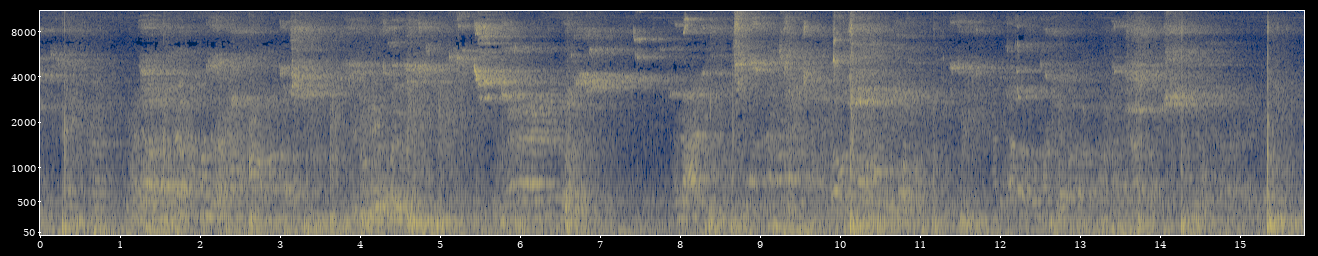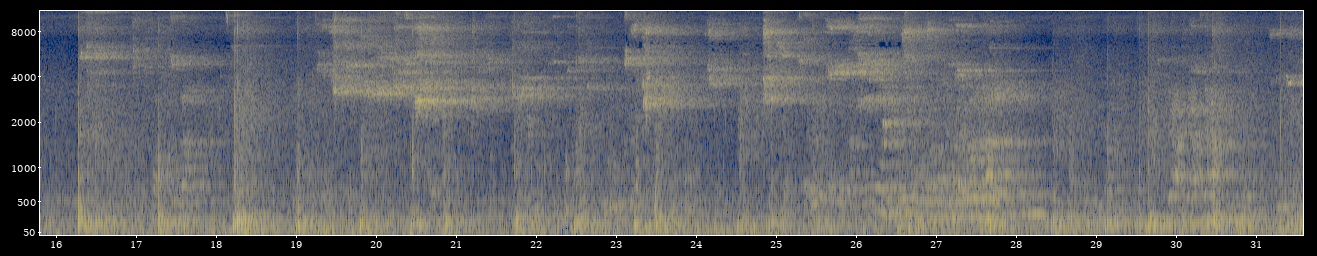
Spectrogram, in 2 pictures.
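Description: Basketball game on a hardwood court: the ball bouncing repeatedly, sneakers squeaking in short high chirps, and players calling out, all echoing in a large gym.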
